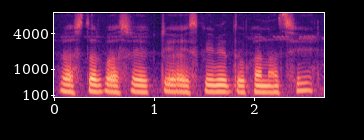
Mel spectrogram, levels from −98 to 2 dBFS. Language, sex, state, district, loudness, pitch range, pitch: Bengali, female, West Bengal, Cooch Behar, -17 LUFS, 175-195 Hz, 185 Hz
